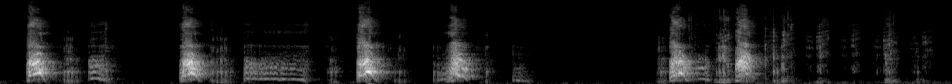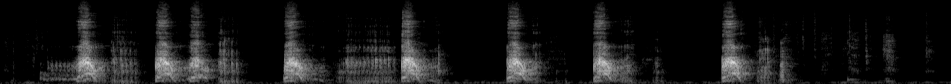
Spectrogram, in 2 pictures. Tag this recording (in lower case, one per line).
animal
growling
